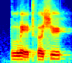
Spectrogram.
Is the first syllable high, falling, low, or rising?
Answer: low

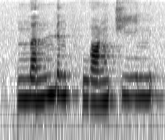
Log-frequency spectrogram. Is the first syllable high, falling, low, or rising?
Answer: rising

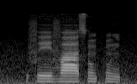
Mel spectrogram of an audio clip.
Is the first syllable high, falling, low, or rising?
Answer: low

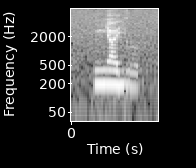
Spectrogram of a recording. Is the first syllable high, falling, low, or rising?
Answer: low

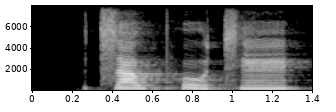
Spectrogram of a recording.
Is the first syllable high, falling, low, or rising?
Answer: high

